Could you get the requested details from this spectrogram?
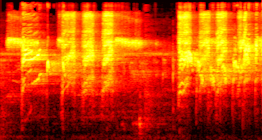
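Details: Greater green leafbird in trotol style, used to lure and calm other birds: harsh, rasping, scratchy phrases mixed with a thin high whistle, then a sudden loud chattering outburst after a short lull.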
